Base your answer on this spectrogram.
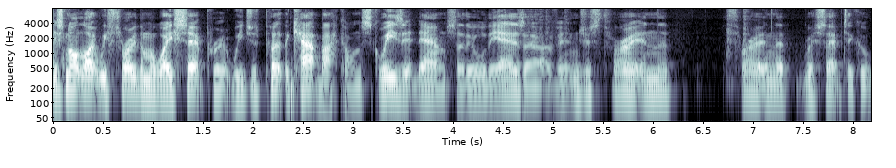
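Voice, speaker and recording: A British accent at a fairly quick pace, with ordinary pitch variation. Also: man, medium pitch for a man. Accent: British, glottal t. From Britain, mixed regions. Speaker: live-stream Q&A host, spiritual teacher. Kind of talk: casual chat. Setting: live stream. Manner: halting, many repetitions.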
